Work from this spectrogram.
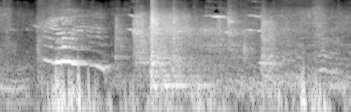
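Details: Jack Russell Terrier giving a high, tonal whine that slides downward over half a second, then softer whimpering noises, with a person's voice talking and calling over the dog during a live stream.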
